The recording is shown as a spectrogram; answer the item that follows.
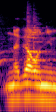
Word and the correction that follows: Naganori: moi j'ai noté. – bon, Oui, c'est ça, c'est Naga quelque chose. Un petit vieux. Euh, Naganori, voilà.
